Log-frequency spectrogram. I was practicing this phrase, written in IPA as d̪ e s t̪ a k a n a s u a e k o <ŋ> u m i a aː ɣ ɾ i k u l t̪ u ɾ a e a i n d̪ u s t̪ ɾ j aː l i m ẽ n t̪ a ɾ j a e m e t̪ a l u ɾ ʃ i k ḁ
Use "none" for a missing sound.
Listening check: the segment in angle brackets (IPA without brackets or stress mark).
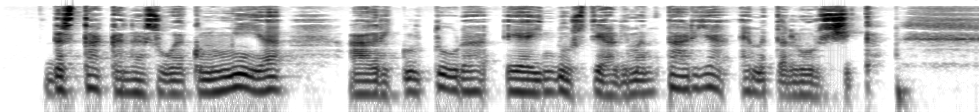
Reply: n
